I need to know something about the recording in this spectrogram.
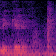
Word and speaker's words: Lekelefac: Y el apellido es Lekelefac.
